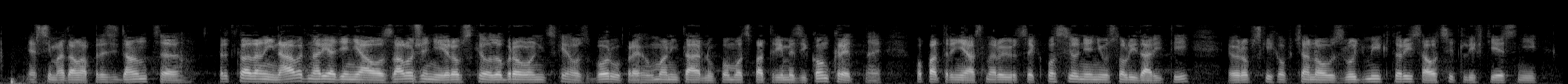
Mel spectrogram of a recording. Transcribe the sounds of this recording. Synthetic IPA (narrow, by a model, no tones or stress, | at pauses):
ɲɛsimad̪amapɾɛzid̪ant̪ | pɾɛt̪̚klad̪aniːnaːʋrɣnaɾɪaɟɛɲɪaɔzalɔʒɛɲɪɛɛʊɾɔːpskɛɦɔd̪ɔbɾɔʋɔlɲiːt͡skɛːɦɔzbɔɾupɾɛɦumanit̪aːɾnupɔmɔt͡spat̪ɾiːmɛd͡zikɔŋkɾɛːt̪nɛ | ɔpat̪ɾɛɲɪasmɛɾujuːt͡sɛkpɔsilɲɛɲɪusɔlid̪aɾit̪iɛʊɾɔːpskiːɣɔpt͡ʃanɔʊzʎuɟmikt̪ɔɾiːsaɔt͡sit̪lifcɪɛsɲi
